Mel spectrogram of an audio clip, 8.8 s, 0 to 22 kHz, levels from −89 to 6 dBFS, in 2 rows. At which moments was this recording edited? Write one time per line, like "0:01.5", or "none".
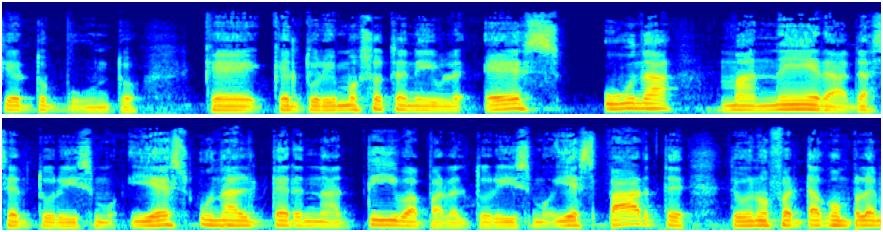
none

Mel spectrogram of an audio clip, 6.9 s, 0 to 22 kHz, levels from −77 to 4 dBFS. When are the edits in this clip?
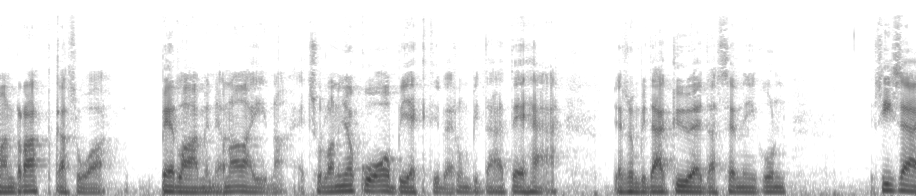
0:01.7
0:03.4

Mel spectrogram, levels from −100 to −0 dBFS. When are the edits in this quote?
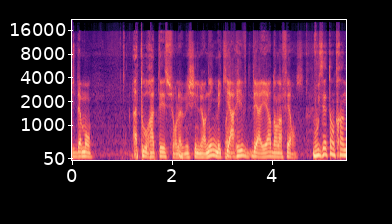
0:03.6

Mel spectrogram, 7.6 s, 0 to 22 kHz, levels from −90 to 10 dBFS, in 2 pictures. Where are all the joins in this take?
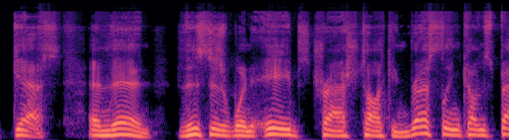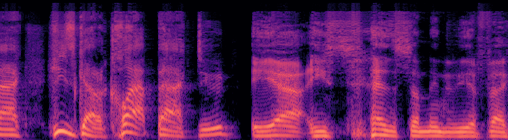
0:05.6

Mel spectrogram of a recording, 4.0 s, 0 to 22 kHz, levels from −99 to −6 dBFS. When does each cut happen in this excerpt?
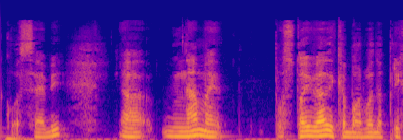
0:01.6

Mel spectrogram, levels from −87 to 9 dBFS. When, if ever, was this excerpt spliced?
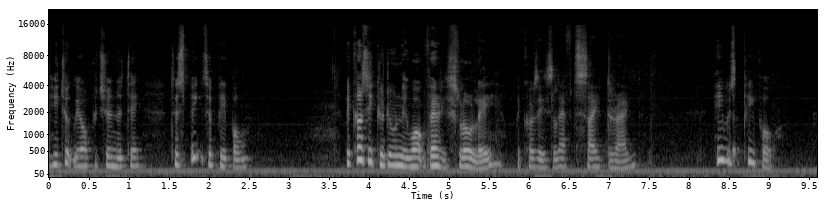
0:08.5

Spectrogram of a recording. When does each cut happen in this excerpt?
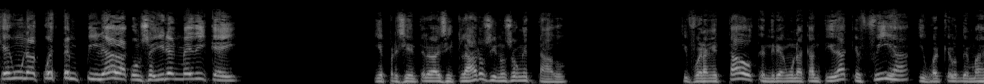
none

